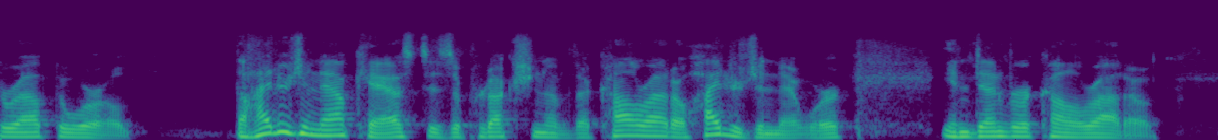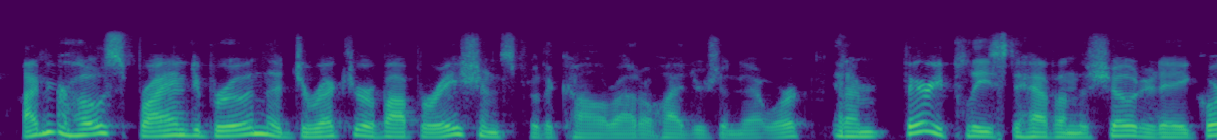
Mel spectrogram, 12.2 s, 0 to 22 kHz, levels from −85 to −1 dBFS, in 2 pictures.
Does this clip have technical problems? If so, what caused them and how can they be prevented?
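Yes, two kinds of packet trouble. First, short concealed packet loss at 6.33 to 6.39 s (about 40 ms) and 11.07 to 11.11 s (about 20 ms). Audio didn't arrive in time, so the decoder stretched the last sound and blended back, leaving a brief smear. Giving the jitter buffer more headroom or fixing the congested link prevents it.

Second, a lost packet rebuilt from error correction overlapping each gap, at 6.37 to 6.43 s (40 ms, which sounds like two packets' worth) and 11.09 to 11.11 s (20 ms). Opus played the low-bitrate backup copy carried in the next packet, so there's no hole, just a rougher, noisier patch on top of the normal coding texture of an 8 kHz-wide call. Cutting the underlying packet loss is the fix.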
